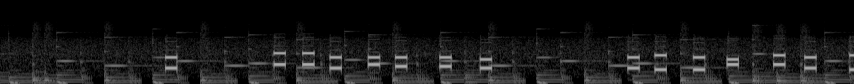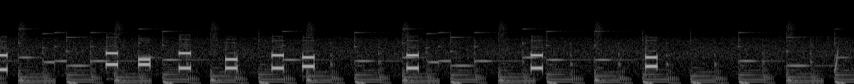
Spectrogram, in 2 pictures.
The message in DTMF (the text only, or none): 5 DD50884 532*#53 D*B468 6 6 8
